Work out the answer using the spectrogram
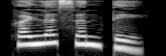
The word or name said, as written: ಕಳ್ಳಸಂತೆ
